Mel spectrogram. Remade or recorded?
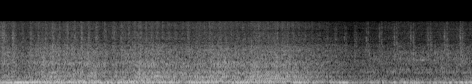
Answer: recorded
